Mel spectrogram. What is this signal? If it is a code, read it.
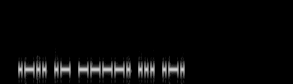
Morse code, heard as a keyed tone, about 40 wpm, 700 Hz. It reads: LA9SR
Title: DXCC-100 Call Signs - 5 Characters - Repeated 3x - 40wpm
